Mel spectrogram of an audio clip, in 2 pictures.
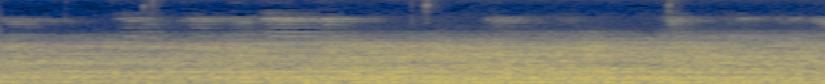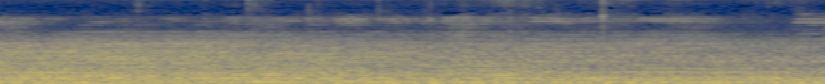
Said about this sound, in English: We got another jet, y'all. Give me a minute.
